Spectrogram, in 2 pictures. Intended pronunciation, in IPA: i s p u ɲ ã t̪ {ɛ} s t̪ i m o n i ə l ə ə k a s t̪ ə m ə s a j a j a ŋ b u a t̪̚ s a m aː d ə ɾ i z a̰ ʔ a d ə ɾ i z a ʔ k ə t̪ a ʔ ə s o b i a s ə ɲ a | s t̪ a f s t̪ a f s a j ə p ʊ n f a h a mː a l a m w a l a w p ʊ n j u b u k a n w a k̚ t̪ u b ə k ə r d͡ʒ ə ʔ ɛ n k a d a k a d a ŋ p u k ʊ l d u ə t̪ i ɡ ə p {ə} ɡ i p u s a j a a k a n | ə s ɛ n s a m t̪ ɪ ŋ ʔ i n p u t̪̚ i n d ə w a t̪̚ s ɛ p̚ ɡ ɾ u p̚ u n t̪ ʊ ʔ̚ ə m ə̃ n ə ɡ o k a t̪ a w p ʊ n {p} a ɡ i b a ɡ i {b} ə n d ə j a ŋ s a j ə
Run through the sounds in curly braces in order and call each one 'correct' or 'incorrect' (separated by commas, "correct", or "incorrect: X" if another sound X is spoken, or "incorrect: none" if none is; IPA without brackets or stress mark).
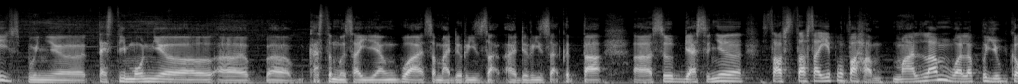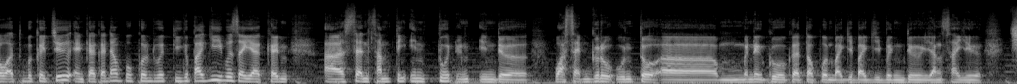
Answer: correct, incorrect: a, incorrect: b, correct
